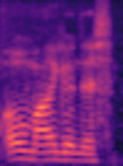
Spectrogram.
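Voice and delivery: normal talking voice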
